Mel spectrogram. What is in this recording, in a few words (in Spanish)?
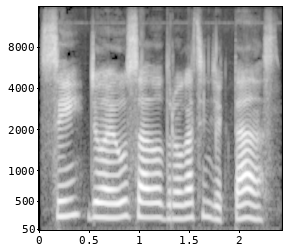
"he usado drogas inyectadas", Spanish; social history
